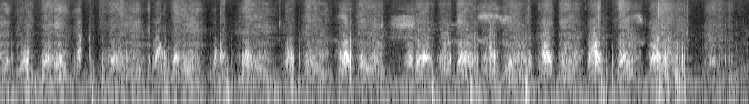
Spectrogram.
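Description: Long painted nails scratch and tap along the canvas upper near the eyelets of an empty white Vans canvas sneaker with a rubber sole and laces. The result is a quick, uneven run of dry, raspy scratches and light taps centered in the midrange, with little low end and almost no ring after each stroke.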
